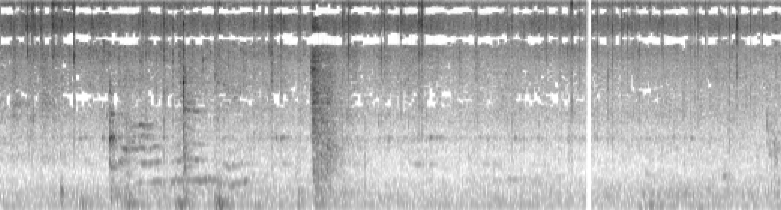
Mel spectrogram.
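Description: Scrambled egg frying in a nonstick pan, a steady sizzle, with a wooden spatula scraping and tapping across the pan as it breaks the egg up, one louder scrape about three seconds in.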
